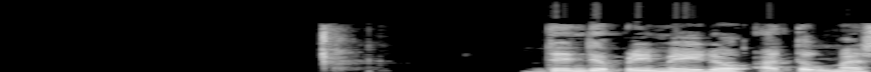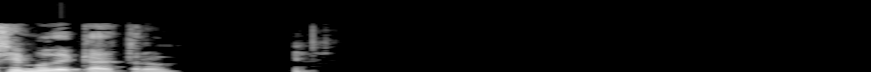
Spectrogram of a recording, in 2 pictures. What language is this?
Galician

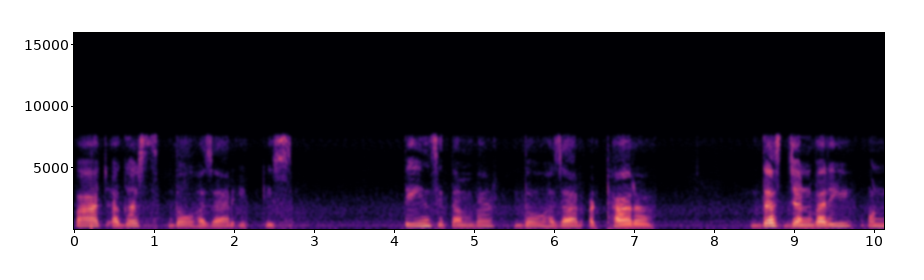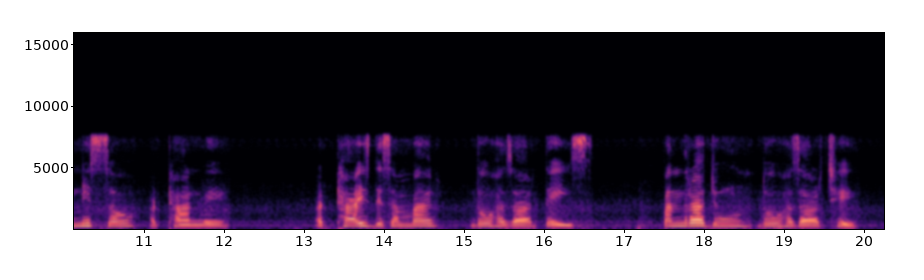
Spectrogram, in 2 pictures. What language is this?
Urdu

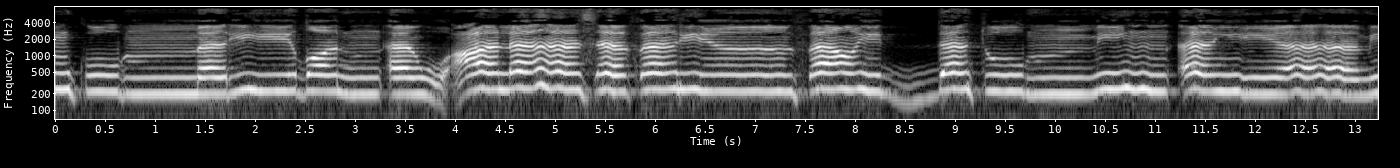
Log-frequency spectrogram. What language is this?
Arabic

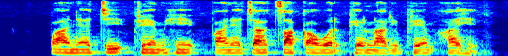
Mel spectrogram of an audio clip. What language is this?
Marathi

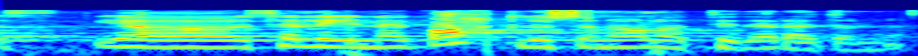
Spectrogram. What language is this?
Estonian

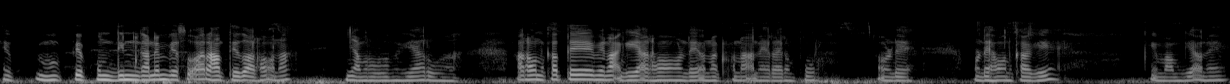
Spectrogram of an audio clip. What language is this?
Santali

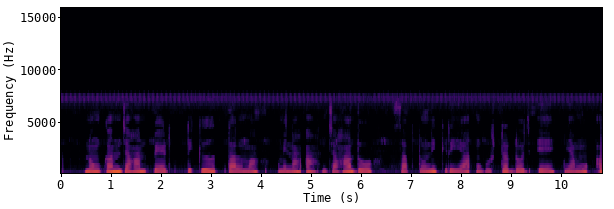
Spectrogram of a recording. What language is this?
Santali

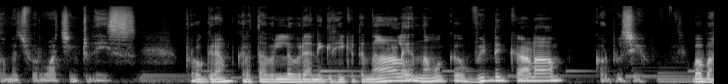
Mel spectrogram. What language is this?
Malayalam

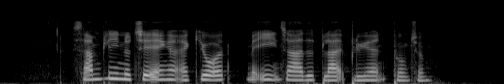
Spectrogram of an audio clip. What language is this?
Danish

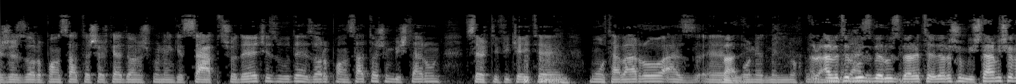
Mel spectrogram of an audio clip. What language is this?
Persian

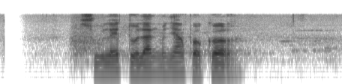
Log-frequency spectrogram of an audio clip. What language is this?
Javanese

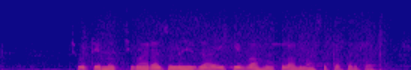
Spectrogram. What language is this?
Marathi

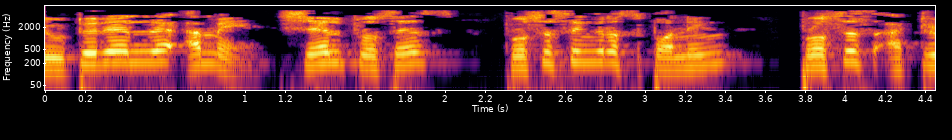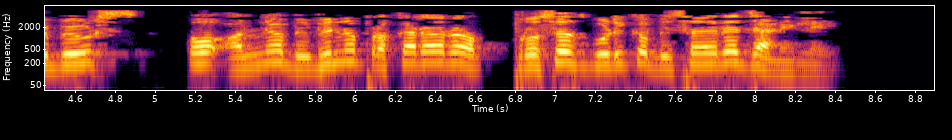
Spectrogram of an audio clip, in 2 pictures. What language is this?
Odia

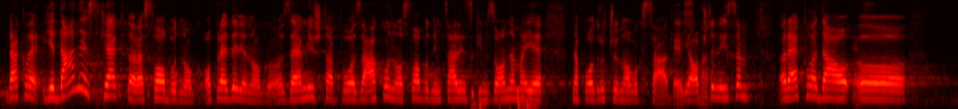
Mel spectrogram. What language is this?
Serbian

